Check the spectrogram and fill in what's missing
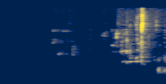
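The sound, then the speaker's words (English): Someone takes a quiet sip of water, a couple of faint wet clicks followed by a brief burst of slurping and swallowing sounds. “Water break.”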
